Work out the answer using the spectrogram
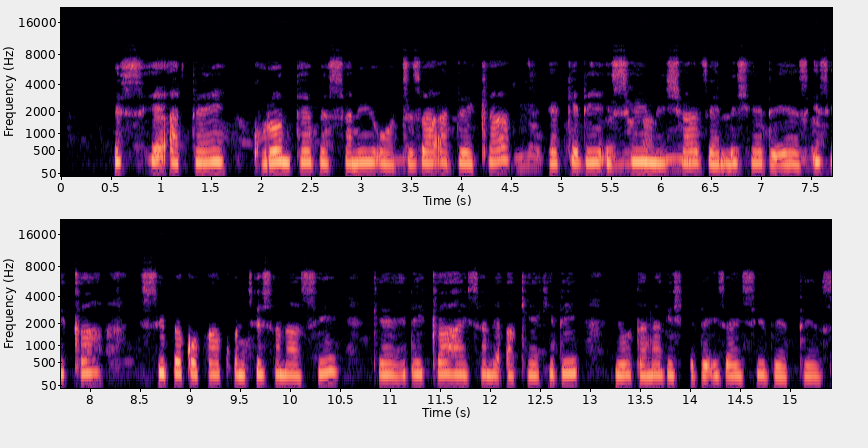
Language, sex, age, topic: Gamo, male, 18-24, government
